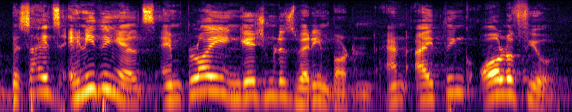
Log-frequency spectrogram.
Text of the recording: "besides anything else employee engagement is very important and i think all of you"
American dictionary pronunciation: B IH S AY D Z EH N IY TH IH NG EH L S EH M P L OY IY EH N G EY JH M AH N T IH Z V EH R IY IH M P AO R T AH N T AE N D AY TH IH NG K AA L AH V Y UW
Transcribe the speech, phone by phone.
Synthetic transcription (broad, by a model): B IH S AY D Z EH N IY T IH NG EH L S EH M P L OY IY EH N G EY JH M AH N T IH Z V EH R IY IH M P AO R T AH N T AE N D AY T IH NG K AA L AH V Y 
